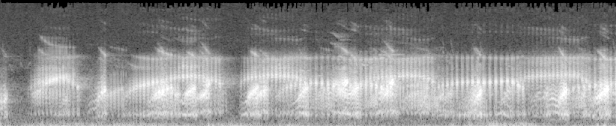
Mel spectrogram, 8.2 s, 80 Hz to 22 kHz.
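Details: Loud rhythmic frog chorus from a wild forest pond, iPhone 14 Pro and Shure MV88+; continuous layered croaking with curved pulsing notes and a faint low rumble underneath.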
